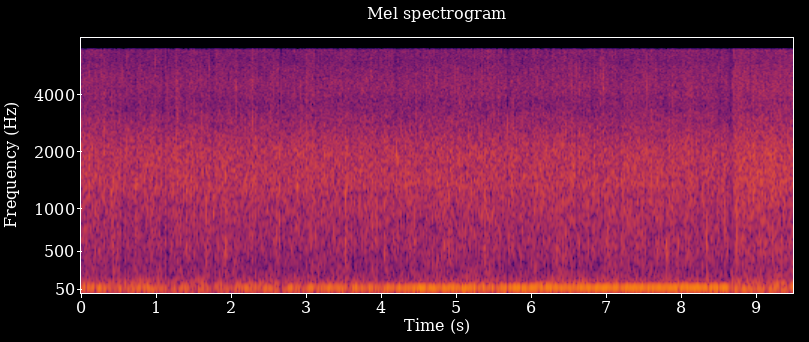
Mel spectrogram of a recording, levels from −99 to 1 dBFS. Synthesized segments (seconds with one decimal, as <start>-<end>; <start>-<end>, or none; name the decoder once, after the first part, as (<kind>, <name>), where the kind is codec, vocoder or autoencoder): 5.1-6.1 (vocoder, BigVGAN v2); 7.7-8.6

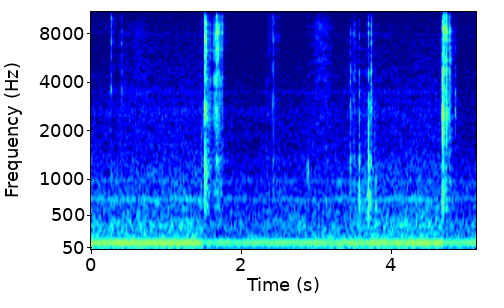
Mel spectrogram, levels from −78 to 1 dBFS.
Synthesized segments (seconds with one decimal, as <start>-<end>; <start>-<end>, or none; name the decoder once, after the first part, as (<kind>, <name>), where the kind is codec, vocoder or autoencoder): 3.3-4.0 (vocoder, BigVGAN v2)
